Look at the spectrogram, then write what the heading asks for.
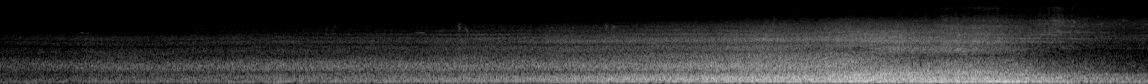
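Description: Regional electric passenger train approaching and passing: the rumble of its wheels on the rails grows steadily over several seconds, is loudest about nine to ten seconds in, then drops away as it goes by.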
